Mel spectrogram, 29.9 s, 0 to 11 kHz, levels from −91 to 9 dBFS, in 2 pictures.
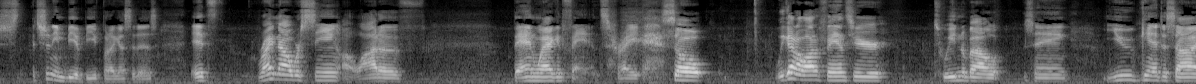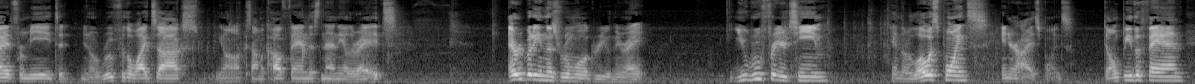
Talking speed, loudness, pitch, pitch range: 175 wpm, -20 LUFS, 125 Hz, 105-155 Hz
